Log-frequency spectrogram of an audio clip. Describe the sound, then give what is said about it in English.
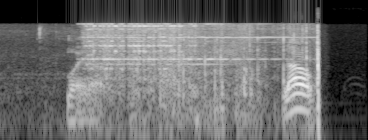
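A telephone bell rings loudly during a taped interview in one sustained, rattling burst lasting a few seconds, with a brief voice-like sound near the end before the tape is stopped and cuts off abruptly into silence. “I really wanted to hear what he was going to say about The Searchers, but they stopped tape after the phone rings.”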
